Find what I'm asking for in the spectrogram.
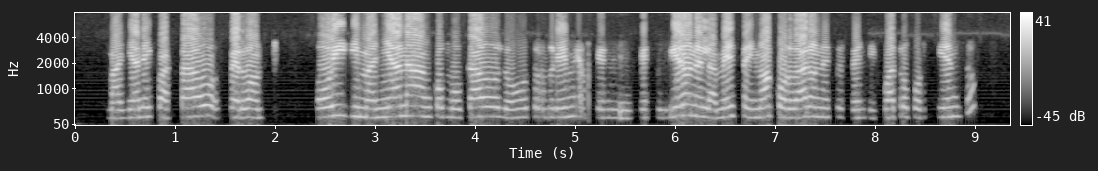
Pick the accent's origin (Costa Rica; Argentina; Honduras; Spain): Argentina; Para seguir creciendo como argentinos, la salud, la educación y la seguridad.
